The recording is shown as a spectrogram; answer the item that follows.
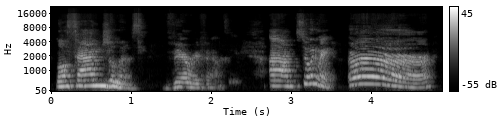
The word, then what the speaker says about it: Los Angeles: Angeles by the way I said Los Angeles with the big open app because otherwise I'd say lost seeing that both Los Angeles right Los Angeles very fancy so anyway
